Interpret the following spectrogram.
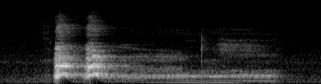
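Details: A dog barks at a zombie on a TV screen, giving two sharp, quick barks and then a drawn-out, wavering tone.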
